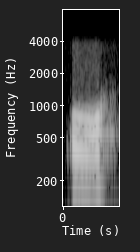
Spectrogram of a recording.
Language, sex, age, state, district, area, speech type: Manipuri, female, 30-45, Manipur, Kakching, rural, conversation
